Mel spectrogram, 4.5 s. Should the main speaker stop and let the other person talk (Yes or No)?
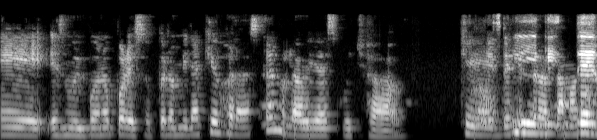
Yes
